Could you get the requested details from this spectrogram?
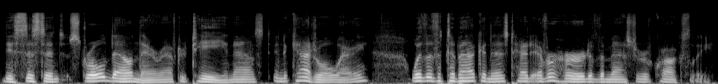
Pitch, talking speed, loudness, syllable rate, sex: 130 Hz, 200 wpm, -17 LUFS, 5.8 syllables/s, male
